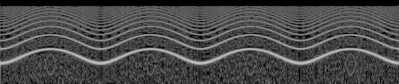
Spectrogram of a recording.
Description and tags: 1khz to 2kHz saw sweep
A continuous sweep between 1khz en approximately 2khz of a saw-wave, like an LFO. Sound like an alarm, made with Reaper.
